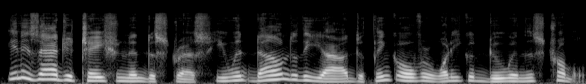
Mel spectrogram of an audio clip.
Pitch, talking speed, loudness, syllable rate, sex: 170 Hz, 215 wpm, -16 LUFS, 4.7 syllables/s, male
